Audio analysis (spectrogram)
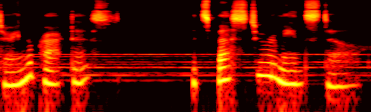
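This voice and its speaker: Slow, soft, breathy woman guiding meditation. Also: medium pitch, animated, faint music behind. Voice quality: soft, breathy, half-whispered. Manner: gentle, slow, soothing, measured with long pauses. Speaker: guided meditation teacher. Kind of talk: guided yoga nidra meditation, soothing narration.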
